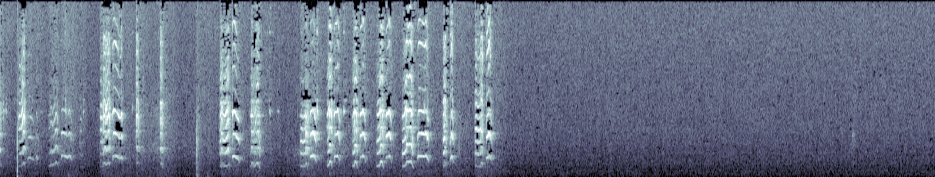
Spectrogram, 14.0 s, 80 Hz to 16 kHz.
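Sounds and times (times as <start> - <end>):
squeaky dog toy squeaking: 0.0 - 2.5, 3.3 - 7.5.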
